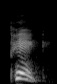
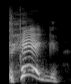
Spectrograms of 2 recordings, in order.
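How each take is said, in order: First: The p has a gentle, soft release. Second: The p has a strong, popping burst of air. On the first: The speaker calls it right. "you say" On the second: The speaker calls it wrong. "not pig"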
